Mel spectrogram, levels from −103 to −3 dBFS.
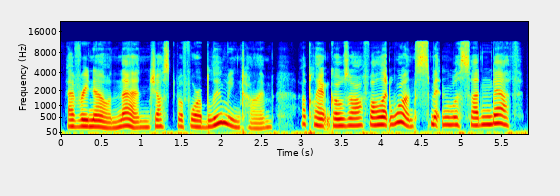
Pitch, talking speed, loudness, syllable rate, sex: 215 Hz, 195 wpm, -16 LUFS, 4.9 syllables/s, female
